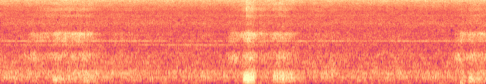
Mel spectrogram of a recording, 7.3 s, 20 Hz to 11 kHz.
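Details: Sleeping female cat Kiki, dreaming and twitching, filmed September 2020; faint breathy snores with one louder snorting rasp near the middle, in a hushed indoor room.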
